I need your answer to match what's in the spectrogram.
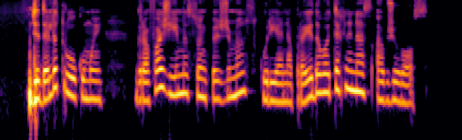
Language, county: Lithuanian, Klaipėda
